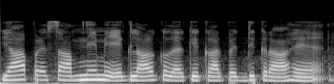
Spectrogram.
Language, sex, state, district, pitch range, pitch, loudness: Hindi, female, Arunachal Pradesh, Papum Pare, 180-210 Hz, 195 Hz, -11 LUFS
